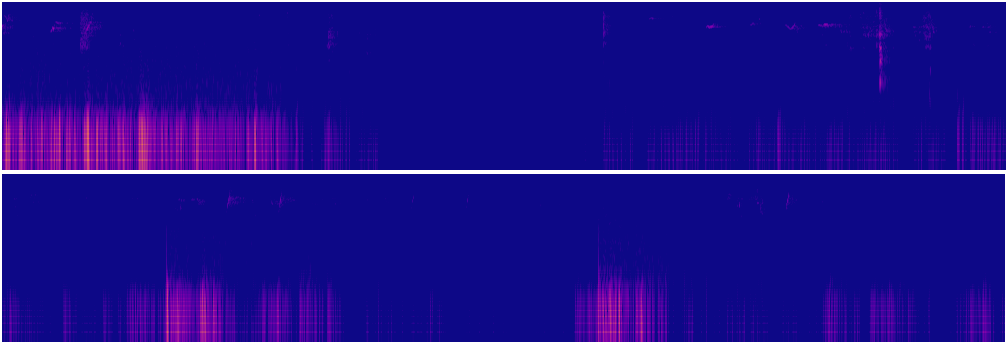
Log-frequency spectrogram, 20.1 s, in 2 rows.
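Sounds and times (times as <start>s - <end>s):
small birds chirping: 0.0s - 1.9s, 6.1s - 18.7s
low rumbles on microphone: 0.0s - 3.0s, 11.3s - 13.4s, 15.8s - 16.7s.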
